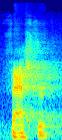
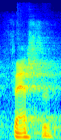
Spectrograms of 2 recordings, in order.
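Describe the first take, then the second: No difference in how they are said.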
